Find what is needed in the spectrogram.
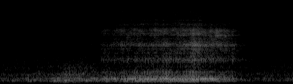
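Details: A father asleep and snoring: a single rough, rattling snore on an inward breath, rising and fading over about a second and a half.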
